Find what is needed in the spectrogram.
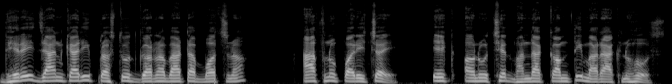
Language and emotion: Nepali, neutral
